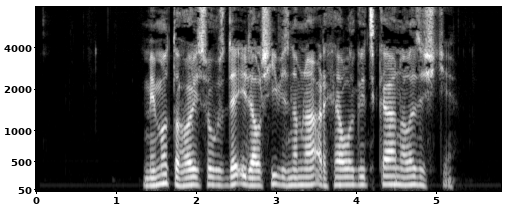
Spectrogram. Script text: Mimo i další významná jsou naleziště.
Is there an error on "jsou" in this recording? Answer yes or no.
yes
